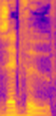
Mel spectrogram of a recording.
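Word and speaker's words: זבוב: half of the time in Hebrew the word for a fly is pronounced zvu which I've always thought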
